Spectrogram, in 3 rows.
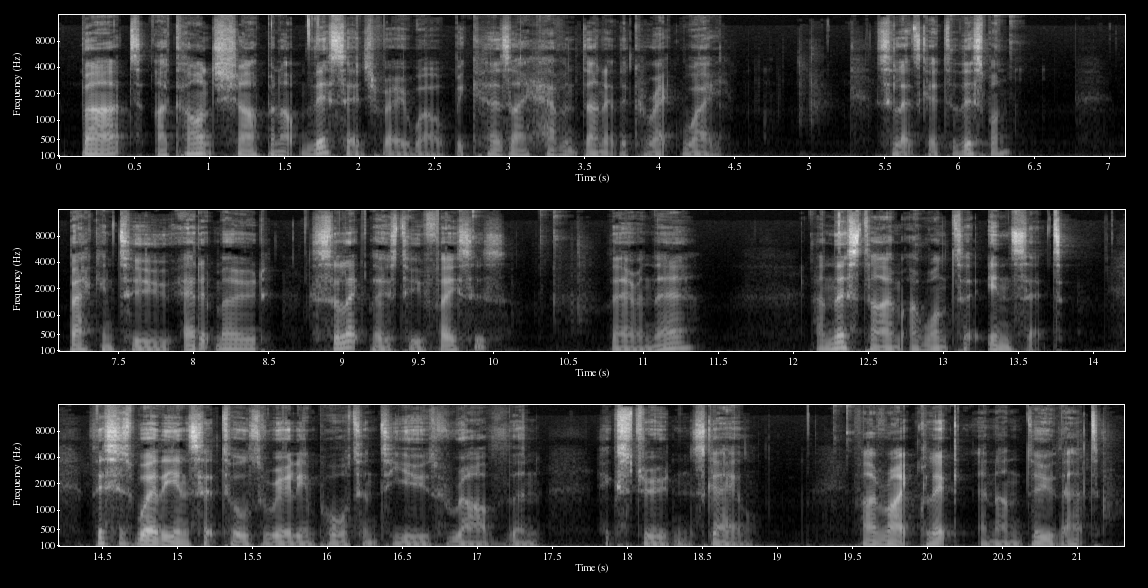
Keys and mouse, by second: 0.4-1.8 middle drag, 5.0 Tab, 6.7 Tab, 8.2 middle click, 8.8 ctrl+Tab, 9.8 click, 21.1 ctrl+z.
